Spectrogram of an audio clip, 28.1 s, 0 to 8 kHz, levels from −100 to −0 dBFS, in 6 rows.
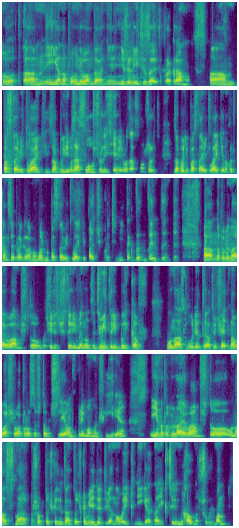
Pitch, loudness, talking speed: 140 Hz, -17 LUFS, 155 wpm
